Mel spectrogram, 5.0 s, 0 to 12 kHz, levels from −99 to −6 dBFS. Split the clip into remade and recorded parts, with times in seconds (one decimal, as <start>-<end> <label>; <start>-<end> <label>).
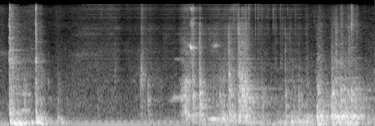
0.0-1.1 recorded; 1.1-4.1 remade; 4.1-5.0 recorded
